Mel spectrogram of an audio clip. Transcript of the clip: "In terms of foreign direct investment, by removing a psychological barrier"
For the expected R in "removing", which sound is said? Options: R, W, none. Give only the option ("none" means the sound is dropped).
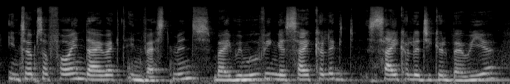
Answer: R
